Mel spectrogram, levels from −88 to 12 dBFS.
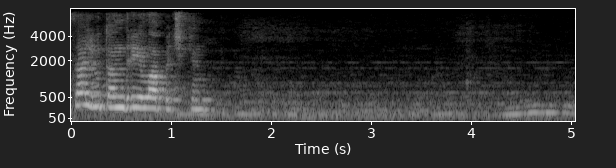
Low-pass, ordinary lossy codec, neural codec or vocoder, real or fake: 7.2 kHz; Opus, 32 kbps; none; real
